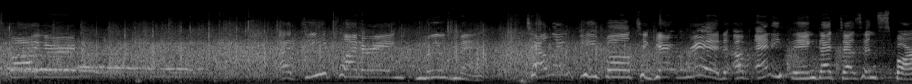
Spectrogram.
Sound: applause

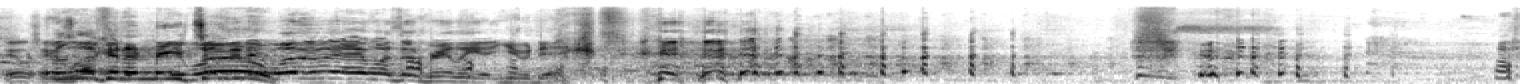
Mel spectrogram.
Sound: laughs

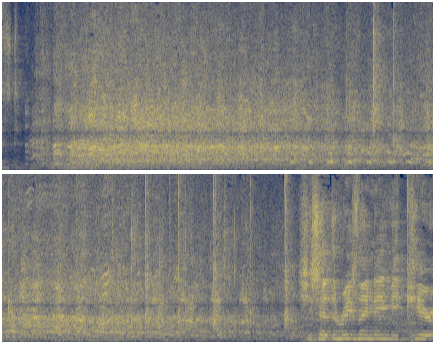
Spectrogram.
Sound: audience laughing

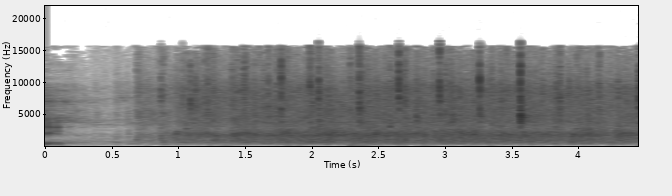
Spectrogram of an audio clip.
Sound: audience applauding

